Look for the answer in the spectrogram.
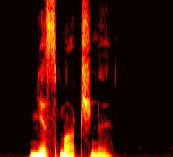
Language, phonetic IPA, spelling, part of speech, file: Polish, [ɲɛˈsmat͡ʃnɨ], niesmaczny, adjective, Pl-niesmaczny.ogg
